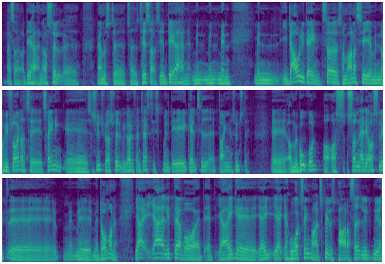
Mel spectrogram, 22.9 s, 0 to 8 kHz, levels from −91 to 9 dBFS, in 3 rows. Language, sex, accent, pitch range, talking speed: Danish, male, native, 110-145 Hz, 250 wpm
